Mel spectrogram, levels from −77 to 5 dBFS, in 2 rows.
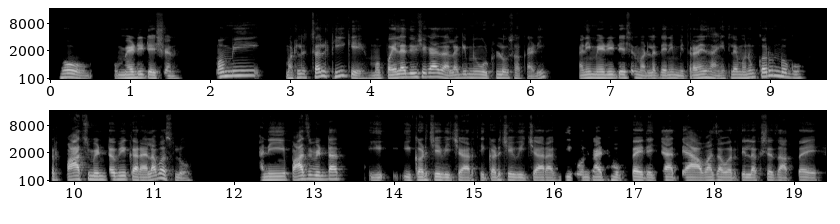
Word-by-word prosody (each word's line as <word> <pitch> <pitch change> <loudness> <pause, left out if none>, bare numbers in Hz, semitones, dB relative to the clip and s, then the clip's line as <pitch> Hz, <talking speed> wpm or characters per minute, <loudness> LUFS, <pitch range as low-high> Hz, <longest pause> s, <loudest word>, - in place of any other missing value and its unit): हो 155 +1 +3 0.7
मेडिटेशन. 125 -5 +2 0.5
मग 175 - +3
मी 220 +2 -2 0.3
म्हटलं 145 0 -4
चल 175 +4 +2
ठीक 205 +3 -3
आहे. 105 -5 -2
मग 110 +2 -6
पहिल्या 130 +5 +5
दिवशी 160 +2 0
काय 170 0 +4
झालं 120 -5 -1
की 135 - -5
मी 135 0 -5
उठलो 125 +2 -3
सकाळी 105 - -8 0.4
आणि 120 +3 0
मेडिटेशन 130 0 0
म्हटलं 110 -1 -4
त्यांनी 115 +1 -2
मित्रांनी 115 +4 -1
सांगितलंय 120 0 -4
म्हणून 130 +4 -3
करून 205 +4 +1
बघू. 150 -8 -3 0.3
तर 135 - -3
5 145 0 +5
मिनिटं 140 0 +3
मी 145 +1 +2
करायला 125 +2 +5
बसलो 115 - -2 0.9
आणि 130 +3 +1
5 155 +2 +6
मिनिटात 155 -1 +4 0.4
ई 110 0 -4 0.3
इकडचे 120 +2 +1
विचार, 110 -1 +1
तिकडचे 120 +2 -2
विचार 115 0 0
अगदी 110 +2 -2
कोण 115 -1 -4
काय 120 0 +4
ठोकतंय, 120 +1 +2
त्याच्या 115 +2 +1
त्या 115 0 +4
आवाजावरती 115 +1 +1
लक्ष 110 +2 -3
जातंय. 110 0 -2
125 Hz, 150 wpm, -23 LUFS, 115-140 Hz, 0.9 s, 5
